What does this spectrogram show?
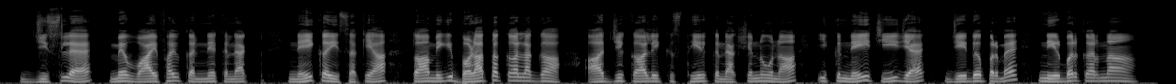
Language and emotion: Dogri, surprised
